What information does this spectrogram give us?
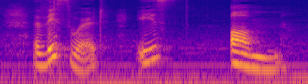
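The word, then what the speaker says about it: homme: silent it is not home it is not home remember that H is always silent so we're going to ignore it also in a previous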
